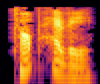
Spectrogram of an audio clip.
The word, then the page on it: top heavy: ‘tɒp,hevı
